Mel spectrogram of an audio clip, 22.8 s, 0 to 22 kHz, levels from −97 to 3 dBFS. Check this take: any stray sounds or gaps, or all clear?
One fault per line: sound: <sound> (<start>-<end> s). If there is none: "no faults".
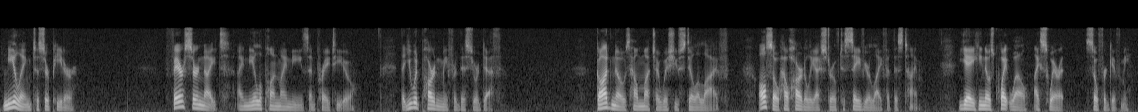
no faults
